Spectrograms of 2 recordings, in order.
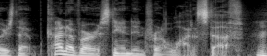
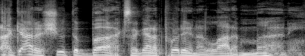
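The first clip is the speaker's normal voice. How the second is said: botched, failed put-on Italian mobster accent. Joking about crime bosses feeding money into Big Buck Hunter: attempted Italian accent. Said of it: "What there accent arm am I doing?".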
